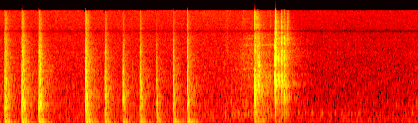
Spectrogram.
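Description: Rapid light tapping of an ink pad against a clear stamp on an acrylic block, about six taps a second, inking the stamp up. About two and a half seconds in comes a short scuff, then the tapping stops.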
